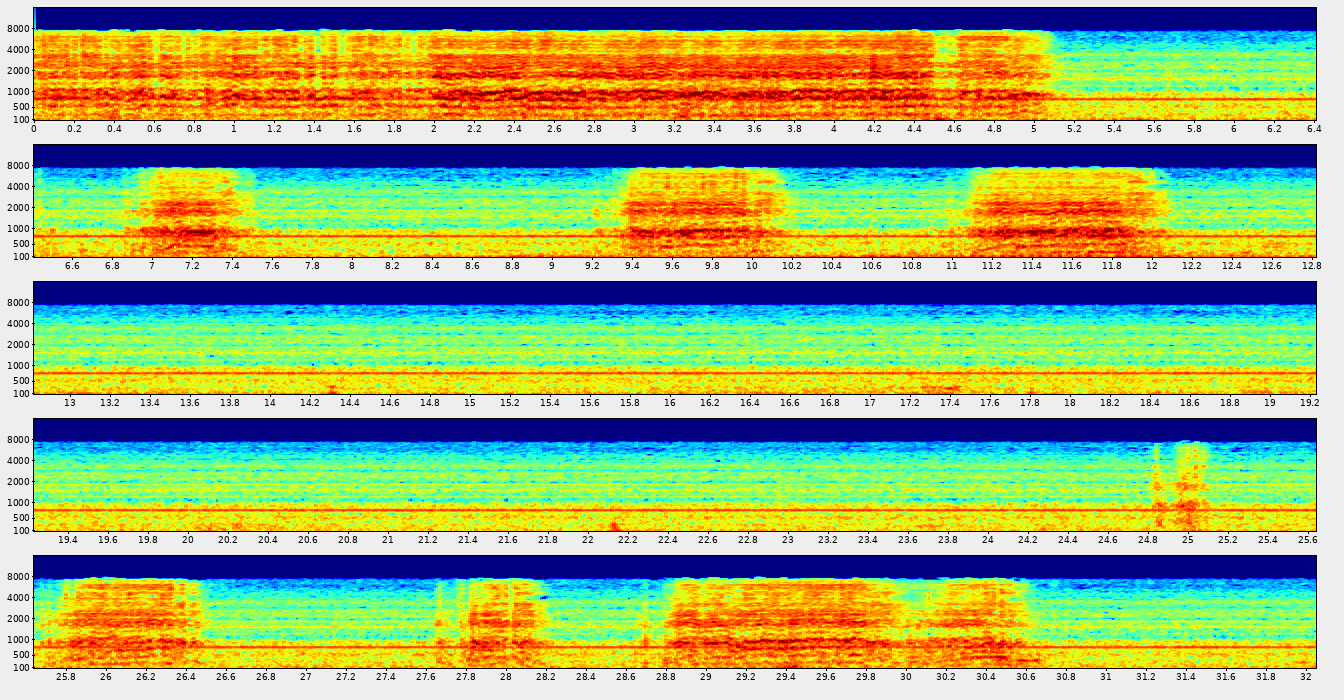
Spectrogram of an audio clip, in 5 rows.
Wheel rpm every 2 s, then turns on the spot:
70, 70, 30, 10, 10, 20, 0, 0, 0, 0, 0, 0, 10, 20, 40, 10.
4-6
